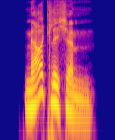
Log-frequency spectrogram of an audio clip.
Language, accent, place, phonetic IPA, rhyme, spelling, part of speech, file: German, Germany, Berlin, [ˈmɛʁklɪçm̩], -ɛʁklɪçm̩, merklichem, adjective, De-merklichem.ogg
- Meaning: strong dative masculine/neuter singular of merklich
